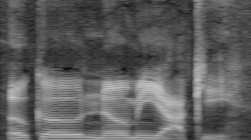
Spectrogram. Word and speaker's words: okonomiyaki: So, smoked goose leg ham okonomiyaki.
